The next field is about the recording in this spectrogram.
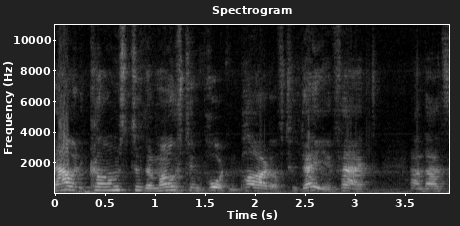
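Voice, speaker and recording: A man speaks at a moderate pace with a non-native accent. Noticeable background noise and audible room echo are present. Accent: foreign. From non-English-speaking country. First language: not English. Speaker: veterinary school faculty, ceremony emcee. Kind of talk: ceremony emcee speech. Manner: hesitant, many fillers.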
